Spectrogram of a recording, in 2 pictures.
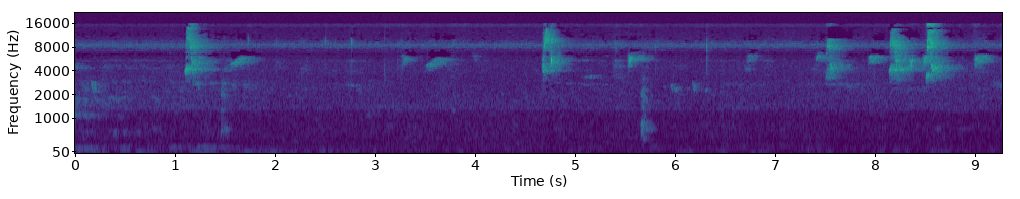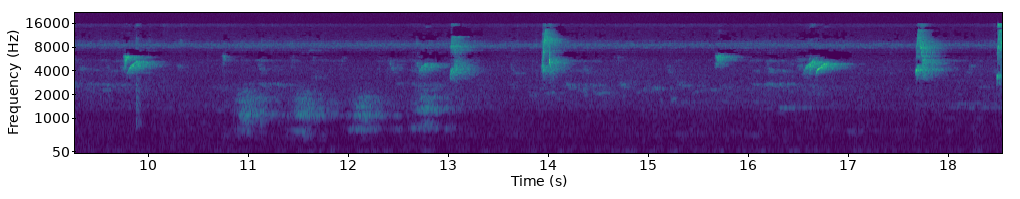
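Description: Small birds chirping: short, high chirps scattered every second or so, with a lower run of calls a little past the middle, over a faint steady high-pitched hum.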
